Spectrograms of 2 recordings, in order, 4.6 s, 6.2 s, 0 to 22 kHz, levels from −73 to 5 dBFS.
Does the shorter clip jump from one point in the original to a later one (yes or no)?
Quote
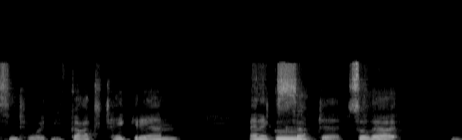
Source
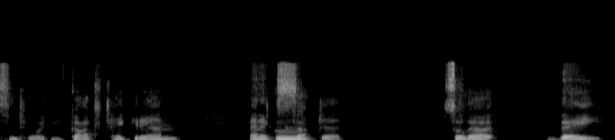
yes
